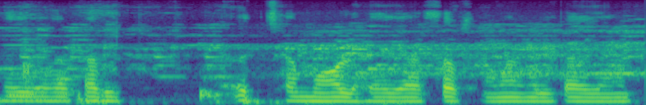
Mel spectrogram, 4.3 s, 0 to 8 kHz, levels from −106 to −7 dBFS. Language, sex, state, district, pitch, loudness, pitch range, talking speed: Hindi, male, Uttar Pradesh, Hamirpur, 115 Hz, -27 LUFS, 115-125 Hz, 210 wpm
